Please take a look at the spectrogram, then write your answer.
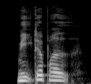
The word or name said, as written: meterbred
